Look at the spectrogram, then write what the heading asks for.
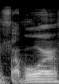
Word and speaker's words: Favour: Some people call me Favor, Favor, and because the U is confusing, yet it's pronounced favor.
